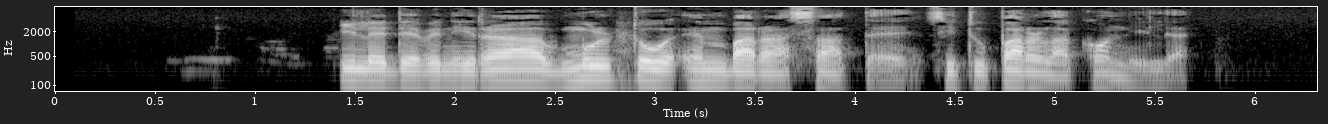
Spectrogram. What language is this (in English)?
Interlingua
